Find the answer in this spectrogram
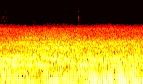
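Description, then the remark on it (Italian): Another helicopter drones overhead, positioned above, a loud, steady low rumble that holds constant for the whole stretch with no voices over it. “ma dai un altro elicottero”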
